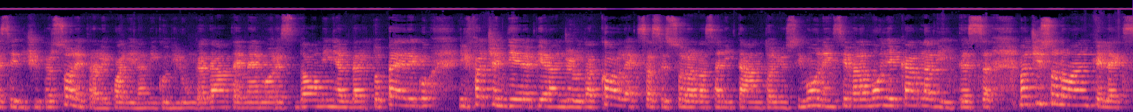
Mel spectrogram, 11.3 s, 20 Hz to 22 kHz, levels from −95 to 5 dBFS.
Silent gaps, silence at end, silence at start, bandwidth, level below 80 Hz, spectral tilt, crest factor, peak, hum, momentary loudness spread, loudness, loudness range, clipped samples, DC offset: none; 0 s; 0 s; 16.5 kHz; -70 dBFS; -2.5 dB/octave; 18 dB; -2 dBFS; none; 6 LU; -18 LUFS; 1 LU; under 0.1%; under 0.1%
